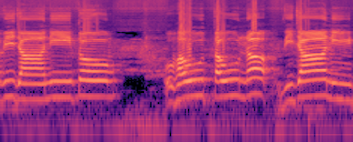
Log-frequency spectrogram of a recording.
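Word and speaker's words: विजानीतो: में का उच्चारण करें विजनी तो में ई जो है दीर्घ है तो विजनी तो बजानी तो नहीं करना विजान तो बजानी तो ऐसा करना है नायम हंति न हनते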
